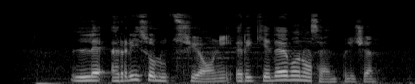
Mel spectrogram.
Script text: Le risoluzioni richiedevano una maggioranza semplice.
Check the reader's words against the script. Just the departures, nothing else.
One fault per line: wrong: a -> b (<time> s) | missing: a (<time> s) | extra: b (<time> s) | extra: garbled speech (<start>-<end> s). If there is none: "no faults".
missing: una maggioranza (3.1 s)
